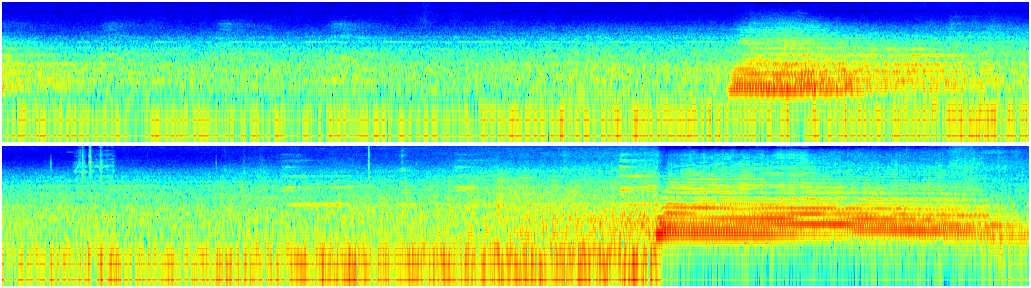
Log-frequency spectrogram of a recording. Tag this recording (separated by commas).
Train horn, Rail transport, Train, Railroad car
